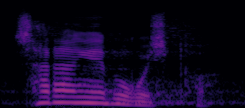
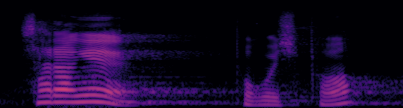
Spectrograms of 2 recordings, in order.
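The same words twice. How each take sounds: First: The pause comes right after 보고. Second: The pause comes right after 사랑해.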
